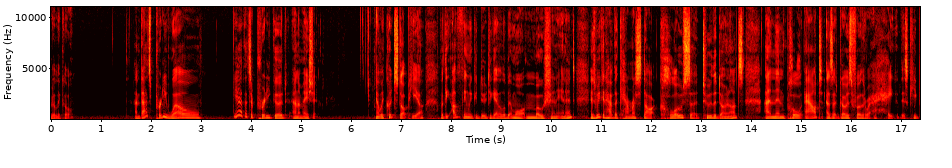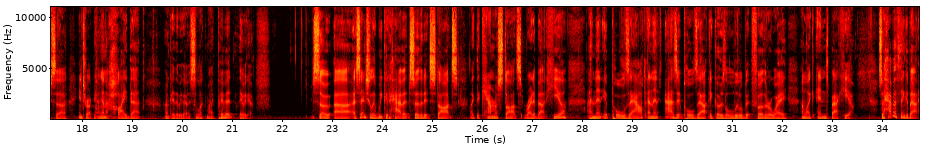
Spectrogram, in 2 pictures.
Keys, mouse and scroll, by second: 5.6 space, 7.8 shift+click, 13.5 click, 14.8-15.2 scroll down 1, 15.2 middle click, 15.7-16.0 scroll down 1, 16.0 middle click, 16.4-17.0 scroll down 1, 17.0 shift+middle click, 17.3 shift+click, 18.2 h, 18.6-19.2 scroll up 1, 19.2 shift+middle click, 19.3 scroll up 3, 20.1 click, 20.5 scroll down 1, 20.9 shift+middle click, 21.1 shift+middle click, 21.2-22.1 scroll down 1, 22.1 click, 23.3 scroll down 1, 23.6 shift+middle click, 23.9 shift+scroll up 1, 24.0 middle click, 24.6 ctrl+shift+a, 26.3 click, 33.8 Escape.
